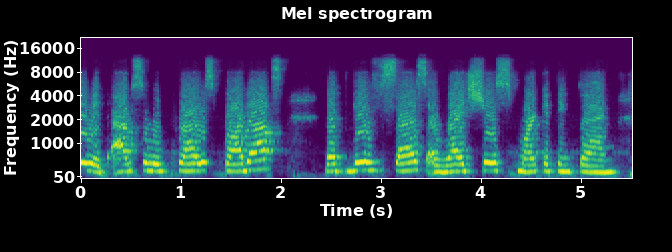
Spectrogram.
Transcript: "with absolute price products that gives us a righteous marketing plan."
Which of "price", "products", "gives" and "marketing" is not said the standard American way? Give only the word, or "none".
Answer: gives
